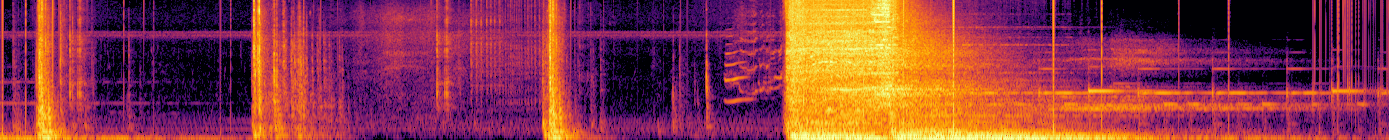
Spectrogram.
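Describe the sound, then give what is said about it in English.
Three sharp, heavy thuds land a couple of seconds apart, then a closet door slams shut with a loud crash that rumbles and slowly fades. No one speaks. “Can you close the closet door?”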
